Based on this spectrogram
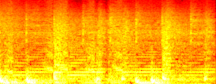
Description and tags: A loop I made with tureg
